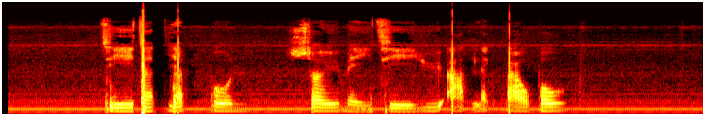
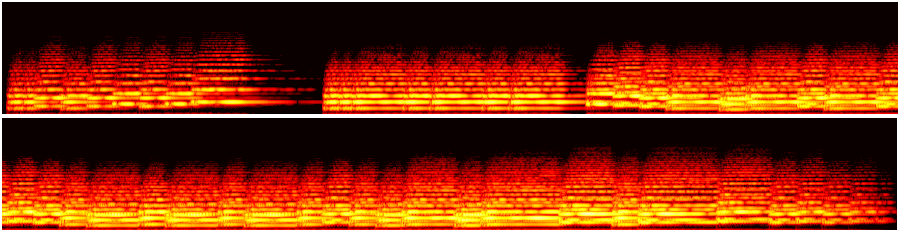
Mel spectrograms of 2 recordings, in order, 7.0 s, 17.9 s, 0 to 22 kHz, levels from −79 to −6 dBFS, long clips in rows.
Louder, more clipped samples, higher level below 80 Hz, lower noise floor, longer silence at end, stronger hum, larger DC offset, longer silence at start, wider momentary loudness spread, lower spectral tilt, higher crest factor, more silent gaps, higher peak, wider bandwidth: about the same, -19 LUFS vs -21 LUFS; neither; first, -34 dBFS vs -74 dBFS; second, -40 dBFS vs -52 dBFS; about the same, 0 s vs 0.1 s; neither; second, under 0.1% vs 0.2%; about the same, 0.05 s vs 0.05 s; first, 25 LU vs 8 LU; second, -3.5 dB/octave vs -7.5 dB/octave; first, 20 dB vs 14 dB; neither; first, 0 dBFS vs -6 dBFS; first, 13 kHz vs 6.2 kHz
